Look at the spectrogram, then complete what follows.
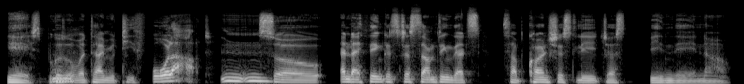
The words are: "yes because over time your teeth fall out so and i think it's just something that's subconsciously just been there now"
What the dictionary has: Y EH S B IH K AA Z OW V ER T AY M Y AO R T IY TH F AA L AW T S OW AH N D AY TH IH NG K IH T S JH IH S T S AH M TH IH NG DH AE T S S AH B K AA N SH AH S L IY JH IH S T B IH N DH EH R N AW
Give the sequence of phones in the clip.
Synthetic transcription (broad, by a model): Y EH S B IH K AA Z OW V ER T AY M Y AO T IY TH F AA L AW T S OW AH N D AY TH IH NG K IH T S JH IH S T S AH M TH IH NG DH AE T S S AH B K AA N SH AH S L IY JH IH S T B IH N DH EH N AW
